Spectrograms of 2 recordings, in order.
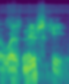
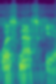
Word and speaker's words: Wesneski: Right-hander Hayden Wesneski or Wesnuski, whatever you want to call him. Start. Wesneski, I guess, is how you pronounce it.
